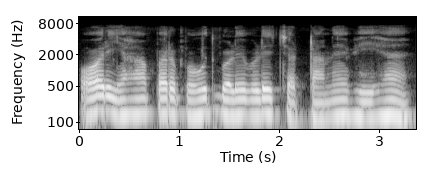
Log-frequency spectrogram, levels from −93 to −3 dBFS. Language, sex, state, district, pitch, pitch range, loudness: Hindi, male, Jharkhand, Deoghar, 140 Hz, 130-145 Hz, -15 LUFS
